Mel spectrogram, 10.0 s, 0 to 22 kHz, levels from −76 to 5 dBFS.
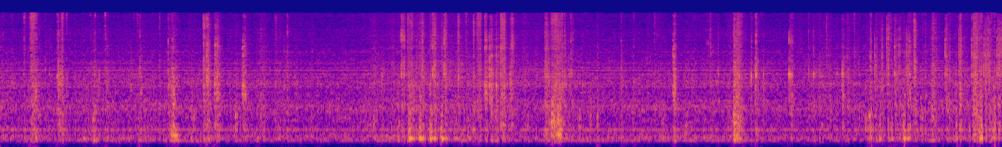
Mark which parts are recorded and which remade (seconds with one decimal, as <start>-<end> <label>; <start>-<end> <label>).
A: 0.0-3.7 recorded; 3.7-5.7 remade; 5.7-7.9 recorded; 7.9-8.6 remade; 8.6-10.0 recorded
